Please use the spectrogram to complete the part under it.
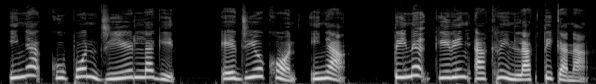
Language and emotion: Santali, neutral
